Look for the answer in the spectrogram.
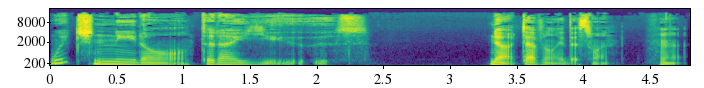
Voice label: trader monolog; 商人杰恩（七日杀）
